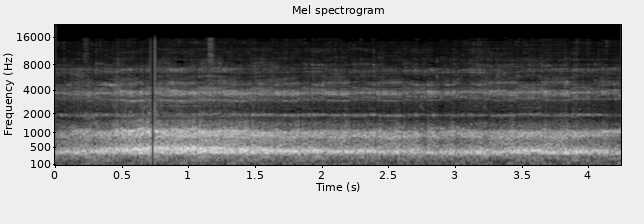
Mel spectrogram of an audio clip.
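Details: Venezuelan red howler monkey's loud, sustained, rasping roar, one unbroken deep droning howl that barely wavers in pitch or volume.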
